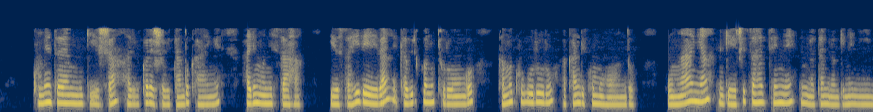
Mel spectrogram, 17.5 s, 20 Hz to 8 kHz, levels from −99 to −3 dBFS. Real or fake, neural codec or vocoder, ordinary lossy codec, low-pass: real; none; AAC, 16 kbps; 7.2 kHz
